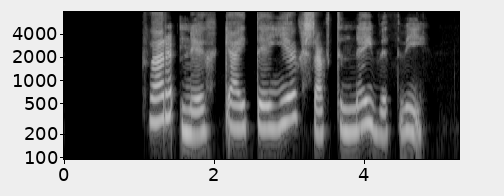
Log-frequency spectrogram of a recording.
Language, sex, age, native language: Icelandic, other, 11, Icelandic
